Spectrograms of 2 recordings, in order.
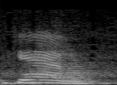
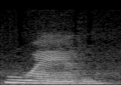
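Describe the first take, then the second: First: No separate u sound follows the k sound. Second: A separate u sound follows the k sound. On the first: The speaker calls it right. "e sim quero" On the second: The speaker calls it wrong. "como eu não pronuncio quero"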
